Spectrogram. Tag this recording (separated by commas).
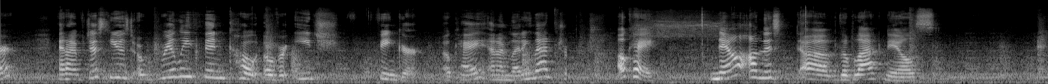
Speech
